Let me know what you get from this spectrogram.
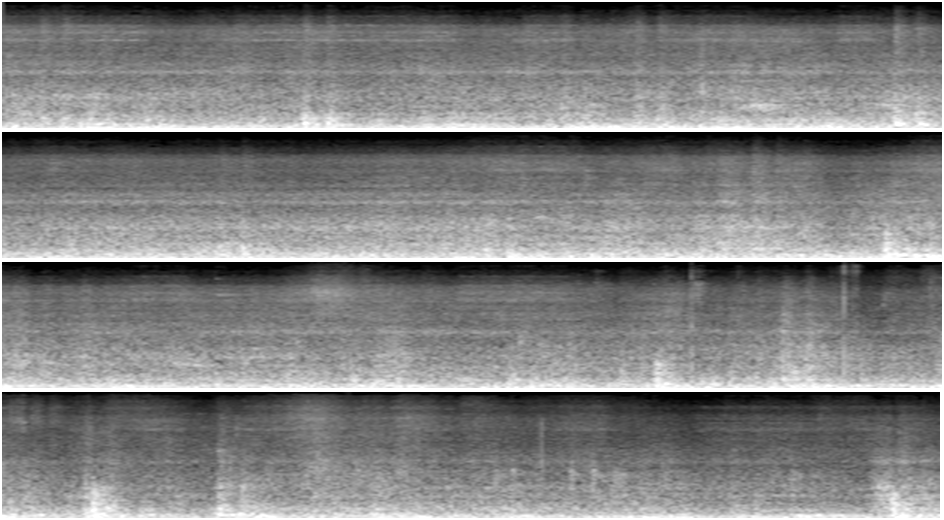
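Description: Tobu Urban Park Line electric commuter train running along the track, heard from inside the front car: a steady low rumble with irregular sharp clicks from the wheels over the rails.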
